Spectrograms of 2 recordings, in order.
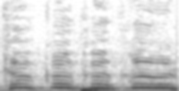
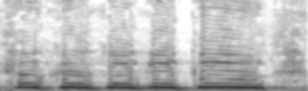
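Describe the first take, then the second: First: High mock baby-talk cooing. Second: High, louder mock cooing at the dog. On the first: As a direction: coo at the dog like a doting owner. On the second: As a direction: gush over the little dog. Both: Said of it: "it just goes on and on".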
